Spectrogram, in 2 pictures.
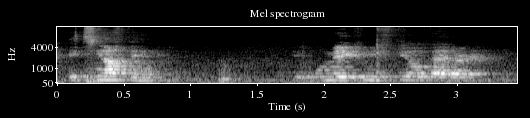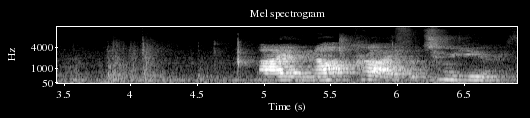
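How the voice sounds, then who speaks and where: A woman acting a distraught, wistful young actress on stage, drifting between hushed and sudden outbursts, taped from far in an echoey theater. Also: fairly high pitch, slight background noise. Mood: sorrowful. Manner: dreamy, wandering, drifting between hush and outburst. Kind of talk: stage play performance. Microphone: distant room mic.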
